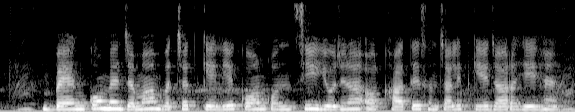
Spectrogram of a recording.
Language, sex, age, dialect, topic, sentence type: Hindi, male, 25-30, Hindustani Malvi Khadi Boli, banking, question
